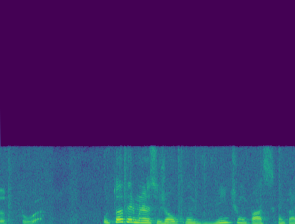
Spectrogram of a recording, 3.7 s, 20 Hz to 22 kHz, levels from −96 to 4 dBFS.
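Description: From 0.66 to 1.30 s, a pause of about 640 ms, the room background is replaced by comfort noise. The real noise, with its fine texture, gives way to a steady, featureless hiss about 3 dB quieter, then the original background returns when sound resumes. The likely cause is discontinuous transmission: the sender's voice detector stopped sending audio during the gap, and the receiver synthesised roughly matching noise to fill it.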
